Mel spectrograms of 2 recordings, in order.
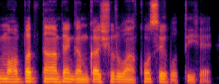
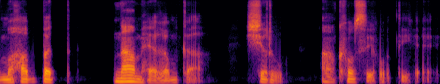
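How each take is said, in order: First: The line runs on without a pause mid-way. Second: There is a pause after 'गम का'. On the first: The speaker calls it wrong. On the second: The speaker calls it right.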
